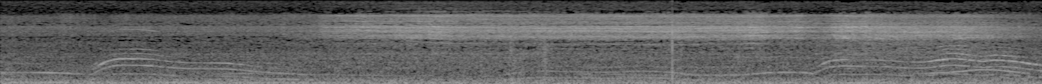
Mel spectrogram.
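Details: Cats fighting and making weird noise: low, wavering moans that climb into undulating yowls, sustained and rolling, over a hissy, rumbling background.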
